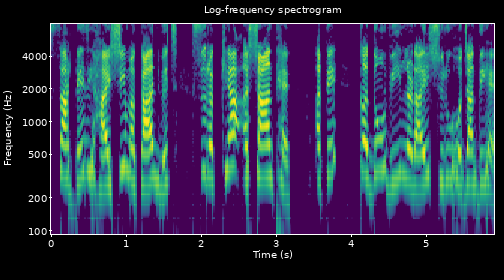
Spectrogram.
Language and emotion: Punjabi, angry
